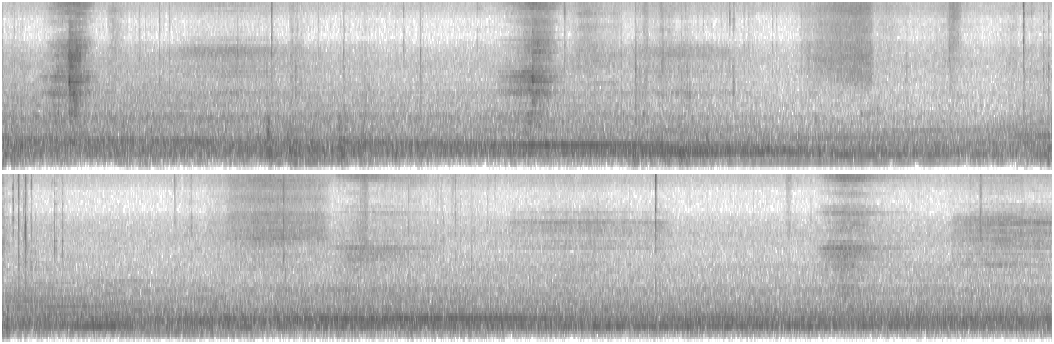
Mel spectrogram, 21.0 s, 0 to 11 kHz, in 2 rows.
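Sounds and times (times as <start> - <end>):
car engine and tyre drone: 0.0 - 21.0.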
